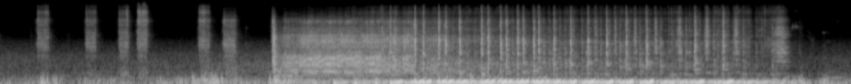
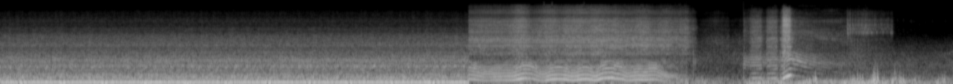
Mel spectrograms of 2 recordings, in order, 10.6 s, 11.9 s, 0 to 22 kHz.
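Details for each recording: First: 1974 Ford 3550 industrial tractor, first start on starting fluid: slow cranking bursts, then rough running about six seconds before dying; flooded engine. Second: 1974 Ford 3550 industrial tractor, freed up with vinegar, cranked with spark plugs removed to check spark; quick even starter whir with no compression pulses, engine spins freely: normal cranking with plugs out.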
